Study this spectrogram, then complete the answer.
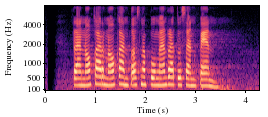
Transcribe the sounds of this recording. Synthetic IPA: ranɔkarnɔkant̪ɔsnəpuŋanrat̪usanpɛn

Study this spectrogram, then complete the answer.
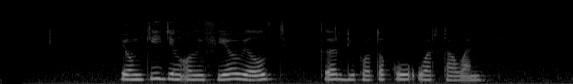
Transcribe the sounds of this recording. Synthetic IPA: jɔŋkid͡ʒɨŋʔɔ̰lifiawilt | kɨrdipɔt̪ɔkuwart̪awa̰n

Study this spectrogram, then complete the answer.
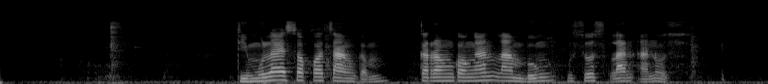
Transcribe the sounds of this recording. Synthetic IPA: d̪̥i̤mulajsɔkɔt͡ʃaŋkəmkəɾɔŋkɔŋanlambʊŋusʊslanʔa̰nʊs

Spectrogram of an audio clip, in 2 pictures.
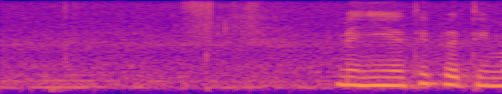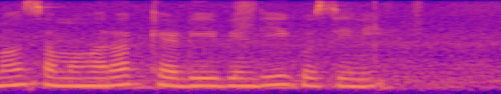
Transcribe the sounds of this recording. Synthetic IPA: meɦiɐt̪ipɾət̪imaːsɐmɐɦɐɾakːæɖiːʋindiːɡosini

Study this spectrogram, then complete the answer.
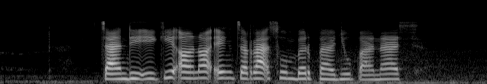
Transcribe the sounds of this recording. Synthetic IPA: t͡ʃaɳɖiikiʔɔnɔʔɪŋt͡ʃəɾaʔsumbərb̥a̤ɲub̥anas

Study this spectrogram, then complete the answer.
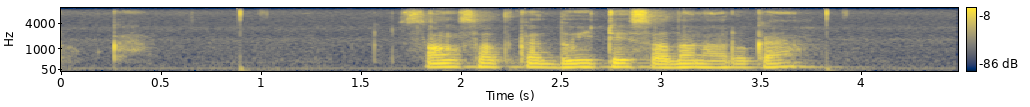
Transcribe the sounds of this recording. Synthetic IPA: ukḁ | sʌŋsʌd̪kad̪ujʈʌjsʌd̪ʌnɦʌɾuka

